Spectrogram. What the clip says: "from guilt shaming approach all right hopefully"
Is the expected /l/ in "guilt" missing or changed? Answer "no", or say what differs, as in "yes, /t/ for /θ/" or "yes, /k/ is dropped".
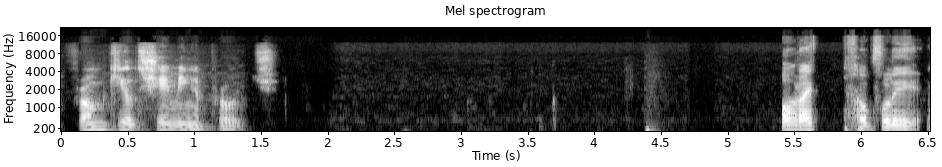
no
